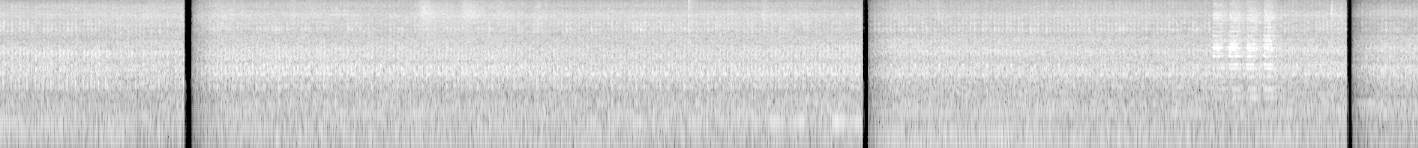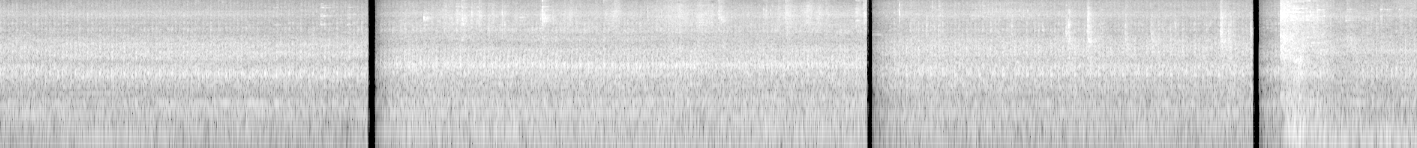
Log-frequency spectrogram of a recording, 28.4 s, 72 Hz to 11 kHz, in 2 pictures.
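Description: Scania 124C 420 truck's straight-six diesel running steadily while its loader crane works, the sound dropping out abruptly several times. A short toot comes about twelve seconds in, and a loud sudden burst of noise near the end.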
